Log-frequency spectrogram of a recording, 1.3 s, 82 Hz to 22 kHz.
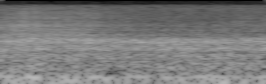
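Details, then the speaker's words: Car driven on the road after braking, revs below 1,000 rpm, then throttle reapplied without changing down; deep uneven rumble with the car shaking and vibrating: engine lugging at low revs, needs a lower gear. "the engine when you put your foot back down started rumbling the car shook vibrate yeah"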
